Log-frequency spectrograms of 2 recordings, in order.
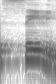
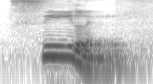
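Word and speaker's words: ceiling: সেইজ, হ্যাঁ, বা সেইলিং, আসলে সেইলিং নয়, হবে কি সিলিং। দেখো সিলিং।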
